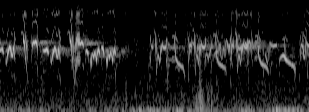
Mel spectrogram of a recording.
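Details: Sooty-headed bulbul (kutilang) in a heated contest with another bird: a continuous, lively stream of bright, squeaky chirps and short warbles, nearly without pause, over faint low background noise.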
